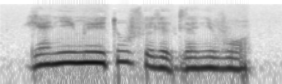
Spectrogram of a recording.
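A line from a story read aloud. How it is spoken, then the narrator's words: Mother sighing. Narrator (Russian): вздохнула мать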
